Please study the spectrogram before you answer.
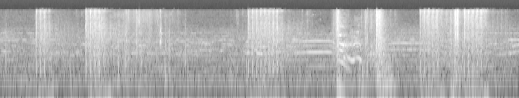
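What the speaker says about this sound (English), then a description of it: "Break out the artillery and disable their vehicles!" Rapid artillery and gunfire in a Batman video game comes in repeated bursts of dense shots, alternating with brief lulls, under scattered game voices.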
